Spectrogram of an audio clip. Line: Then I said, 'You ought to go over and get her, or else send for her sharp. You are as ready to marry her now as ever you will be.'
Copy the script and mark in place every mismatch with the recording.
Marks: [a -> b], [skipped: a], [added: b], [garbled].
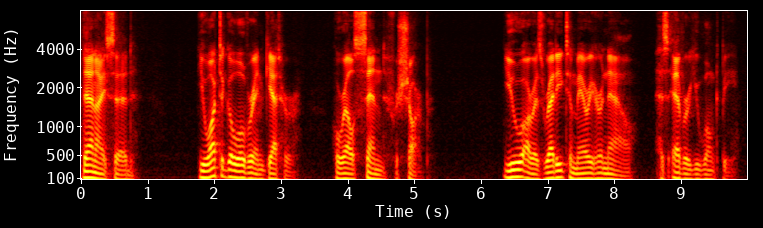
Then I said, 'You ought to go over and get her, or else send for [skipped: her] sharp. You are as ready to marry her now as ever you [will -> won't] be.'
